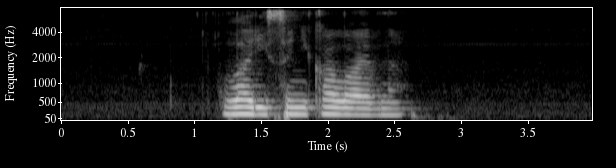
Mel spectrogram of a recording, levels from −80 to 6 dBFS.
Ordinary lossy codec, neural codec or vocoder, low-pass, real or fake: none; none; 7.2 kHz; real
